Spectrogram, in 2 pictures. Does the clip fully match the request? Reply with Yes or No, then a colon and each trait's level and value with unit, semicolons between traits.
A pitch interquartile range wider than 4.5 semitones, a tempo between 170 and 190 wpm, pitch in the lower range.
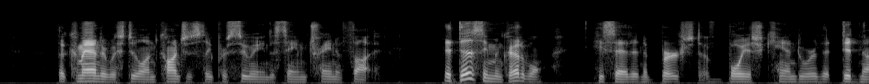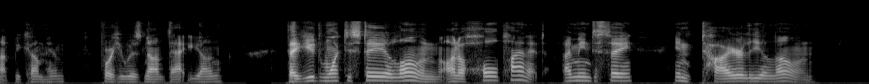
No: average, 4.1 semitones; average, 175 wpm; low, 130 Hz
